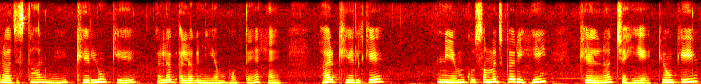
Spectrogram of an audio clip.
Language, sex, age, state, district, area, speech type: Hindi, female, 18-30, Rajasthan, Nagaur, urban, spontaneous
